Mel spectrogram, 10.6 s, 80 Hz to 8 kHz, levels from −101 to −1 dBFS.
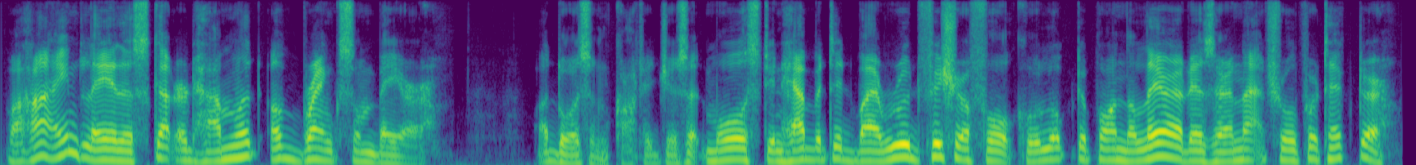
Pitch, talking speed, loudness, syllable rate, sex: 140 Hz, 140 wpm, -18 LUFS, 4.9 syllables/s, male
